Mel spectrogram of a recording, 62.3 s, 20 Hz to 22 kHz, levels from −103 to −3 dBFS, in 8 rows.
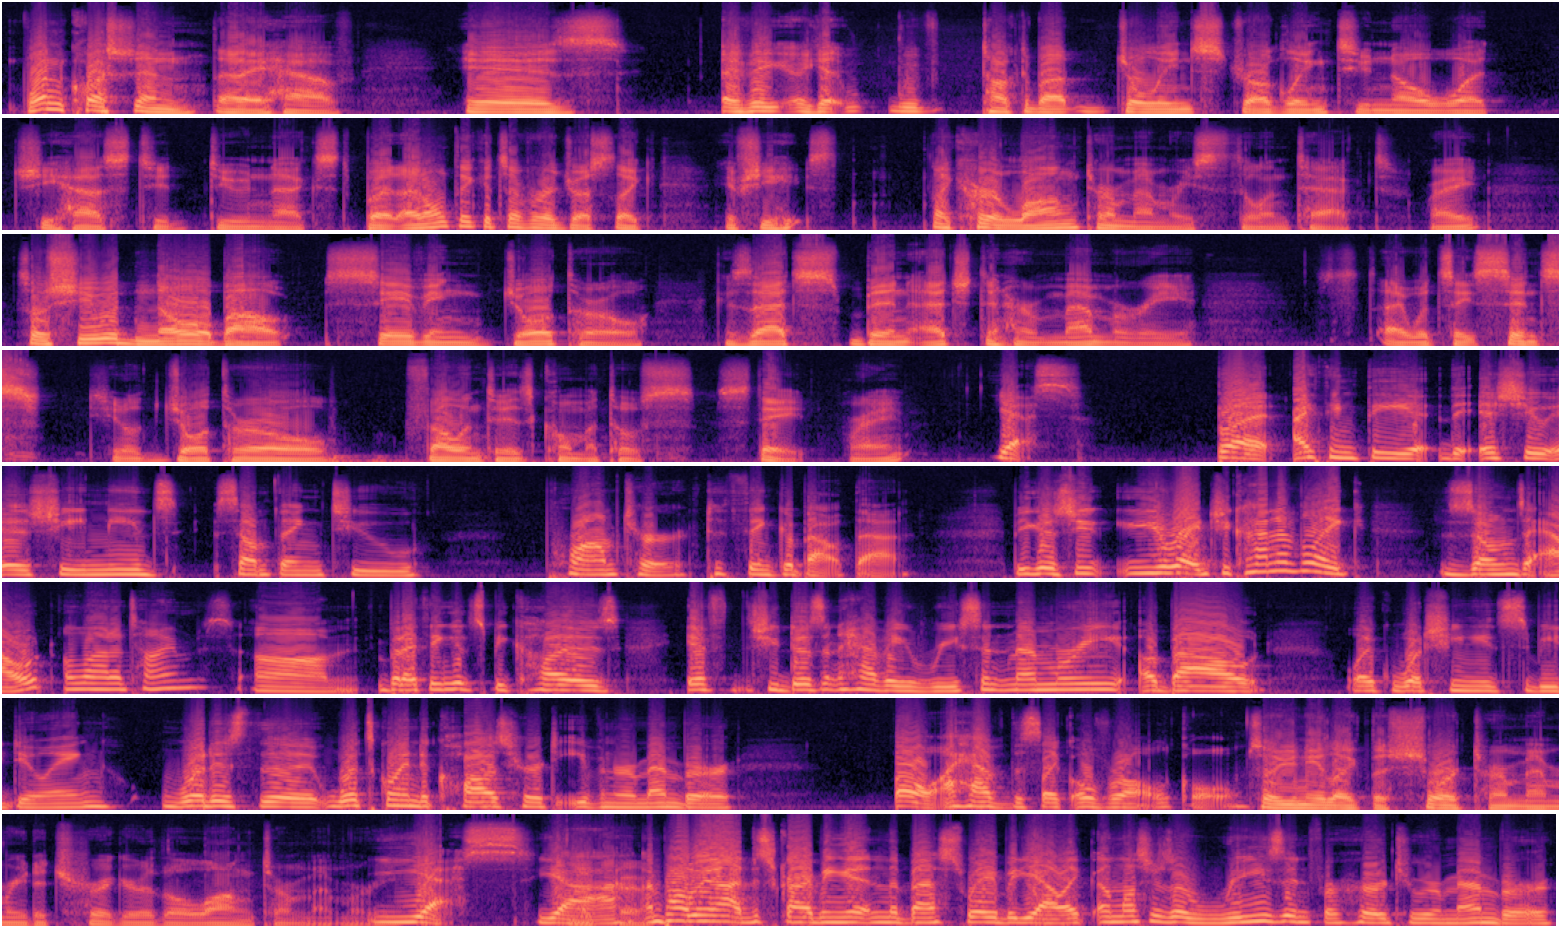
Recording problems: distortion; heavy; 9% of the sound clipped

